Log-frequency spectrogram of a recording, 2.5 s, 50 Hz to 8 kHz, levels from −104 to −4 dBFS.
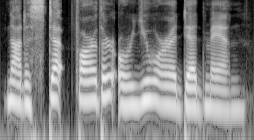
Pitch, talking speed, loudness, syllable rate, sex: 185 Hz, 235 wpm, -18 LUFS, 4.9 syllables/s, female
